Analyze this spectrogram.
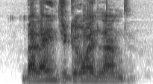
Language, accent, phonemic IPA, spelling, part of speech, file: French, Canada, /ba.lɛn də ɡʁɔ.ɛn.lɑ̃d/, baleine du Groenland, noun, LL-Q150 (fra)-baleine du Groenland.wav
- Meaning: bowhead whale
